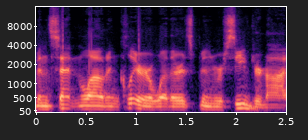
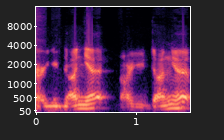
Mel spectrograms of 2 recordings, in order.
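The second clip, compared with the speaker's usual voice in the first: fed-up, annoyed, impatient nagging tone. Retelling how the wife complains about long recordings: imitating a pissed-off wife. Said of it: "my wife is pissed every time".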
